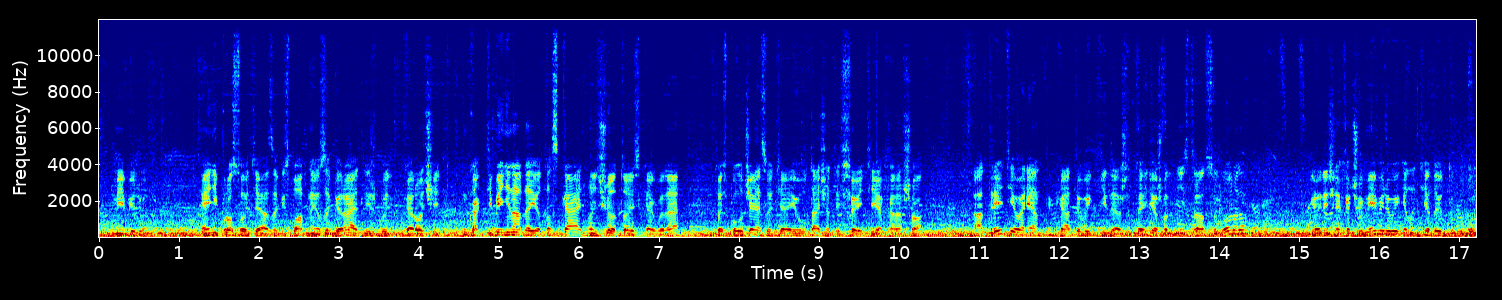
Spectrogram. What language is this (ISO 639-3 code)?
rus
